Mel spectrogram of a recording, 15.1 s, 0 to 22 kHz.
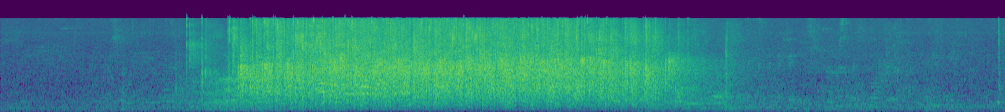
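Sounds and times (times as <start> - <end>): spectators applauding: 2.8 - 10.7.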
